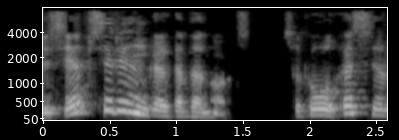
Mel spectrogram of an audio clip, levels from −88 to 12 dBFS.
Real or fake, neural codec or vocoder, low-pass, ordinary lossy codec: real; none; 7.2 kHz; MP3, 32 kbps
